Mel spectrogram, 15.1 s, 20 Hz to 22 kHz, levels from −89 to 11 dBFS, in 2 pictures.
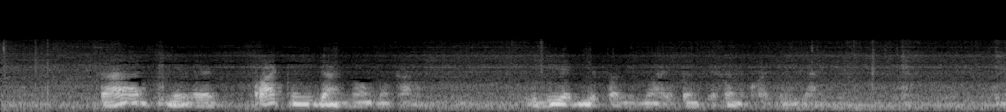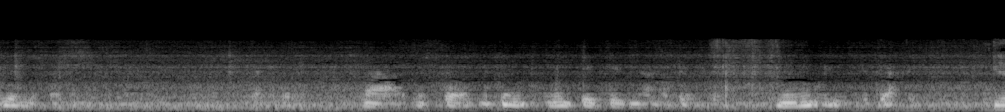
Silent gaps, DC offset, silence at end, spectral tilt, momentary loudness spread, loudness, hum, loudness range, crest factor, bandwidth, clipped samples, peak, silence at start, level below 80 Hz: none; under 0.1%; 0 s; -9 dB/octave; 17 LU; -21 LUFS; none; 9 LU; 18 dB; 5.6 kHz; under 0.1%; -4 dBFS; 0 s; -58 dBFS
